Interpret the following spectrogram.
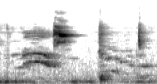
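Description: A bird chirping: a short arching call followed by a loud, sharp high chirp about a second in. A single sharp click follows a moment later.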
